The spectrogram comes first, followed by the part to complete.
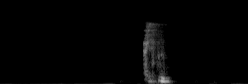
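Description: Near silence, then about one and a half seconds in, a single short nonverbal vocal outburst from a man in two quick pulses.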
